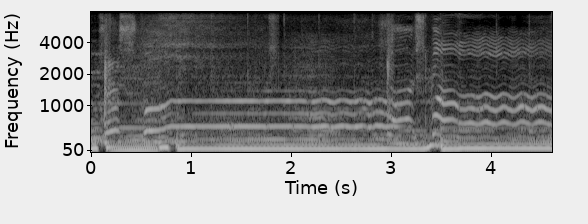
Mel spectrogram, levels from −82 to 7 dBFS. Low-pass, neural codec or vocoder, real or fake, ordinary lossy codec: none; codec, 16 kHz, 4 kbps, X-Codec, HuBERT features, trained on balanced general audio; fake; none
